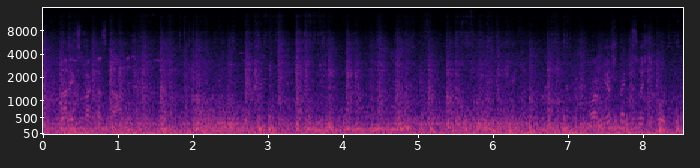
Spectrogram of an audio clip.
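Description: A passenger train in Vietnam rolling along, the carriage rattling steadily on the rails with a continuous loud rumble and rhythmic clicks; voices talk over the noise.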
